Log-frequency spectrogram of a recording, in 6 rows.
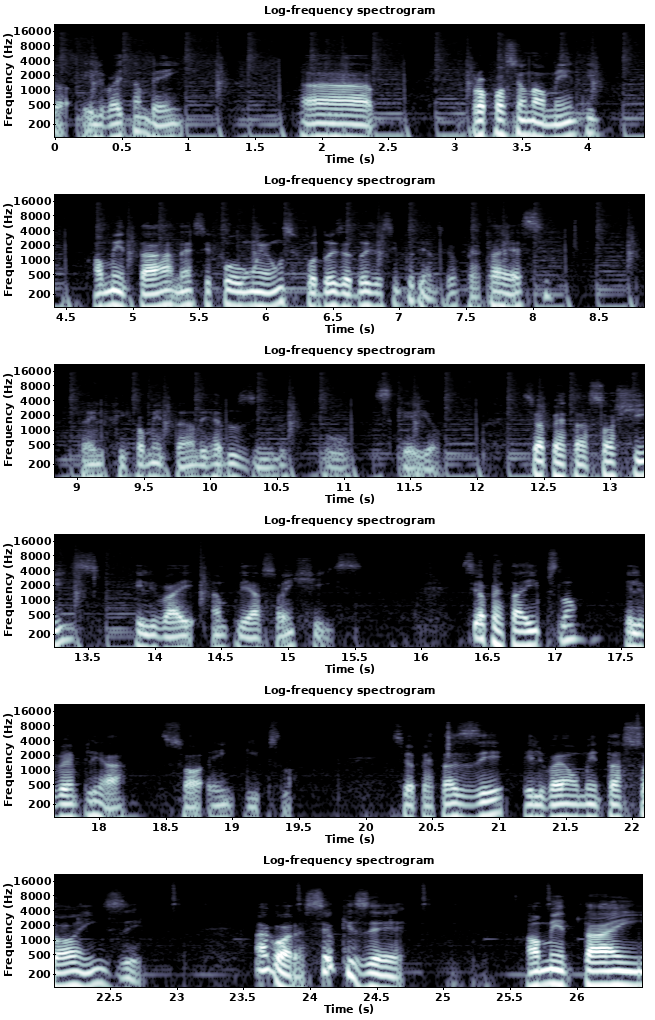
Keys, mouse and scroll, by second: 8.3 s.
